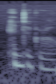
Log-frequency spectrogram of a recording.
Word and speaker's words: integral: up to the microphone integral it's kind of the same thing I just emphasize the E now now that now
